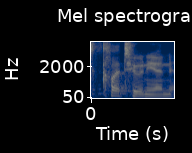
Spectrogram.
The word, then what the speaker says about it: Klatooinian: I've always pronounced it Klatooinians because that's how it's spelled. Well, it's with an I. I've never tried to say it in my life, so. But he says Klatoonian in this episode.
